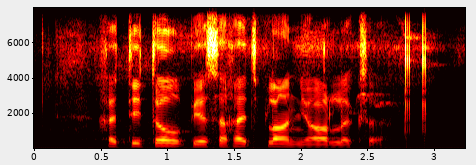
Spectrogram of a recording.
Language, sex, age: Afrikaans, male, 19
